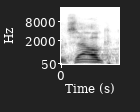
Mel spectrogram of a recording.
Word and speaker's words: Zaug: african mother and uh so zaug is the way his name is pronounced and he's very very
